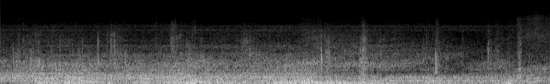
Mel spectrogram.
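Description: A vehicle engine running with a steady low hum, with the rustle of a cloth bag being handled and a few light knocks.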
